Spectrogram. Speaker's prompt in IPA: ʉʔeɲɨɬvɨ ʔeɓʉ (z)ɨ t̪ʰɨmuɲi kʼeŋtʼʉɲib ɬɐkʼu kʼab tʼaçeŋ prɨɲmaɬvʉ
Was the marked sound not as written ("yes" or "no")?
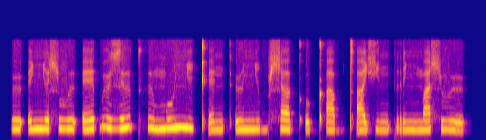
no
